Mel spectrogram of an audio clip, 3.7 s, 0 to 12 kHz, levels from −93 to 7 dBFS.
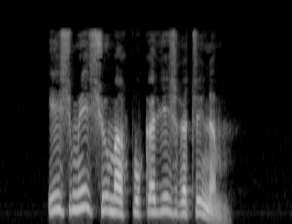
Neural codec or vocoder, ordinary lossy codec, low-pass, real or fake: none; MP3, 96 kbps; 7.2 kHz; real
